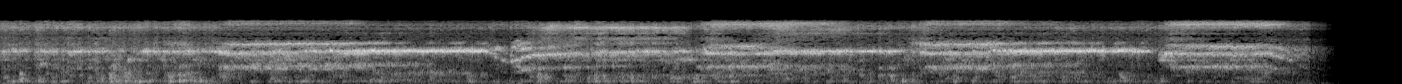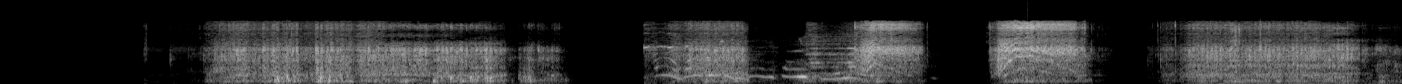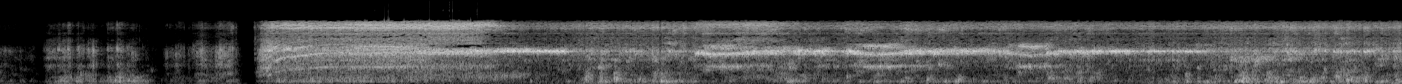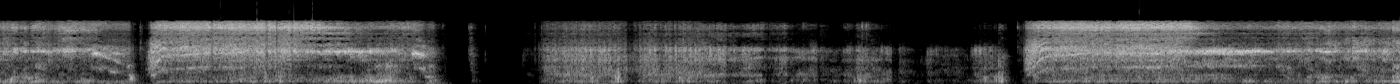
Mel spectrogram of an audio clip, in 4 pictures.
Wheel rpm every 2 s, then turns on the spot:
230, 220, 200, 220, 230, 230, 70, 0, 20, 20, 10, 10, 20, 20, 20, 120, 230, 230, 230, 230, 240, 160, 220, 40, 20, 20, 170, 230.
16-22 24-30 46-52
